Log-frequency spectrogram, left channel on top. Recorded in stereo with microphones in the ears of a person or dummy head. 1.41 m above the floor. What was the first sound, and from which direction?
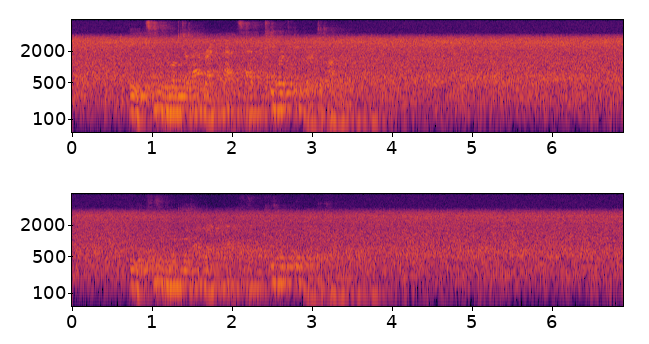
A man speaking, 40° left (ahead or behind).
